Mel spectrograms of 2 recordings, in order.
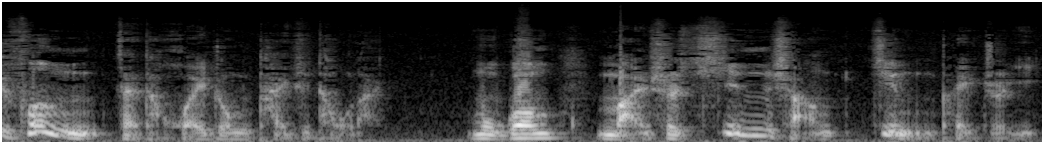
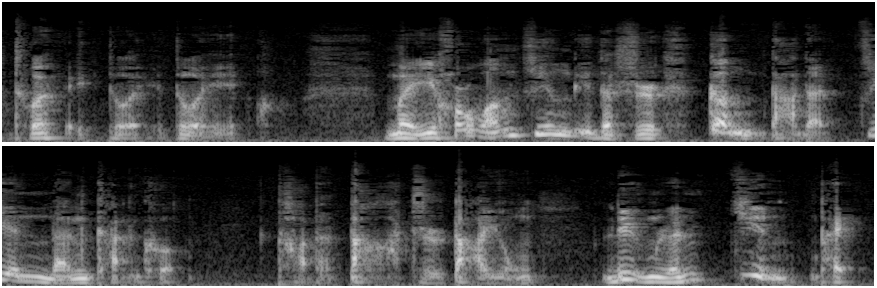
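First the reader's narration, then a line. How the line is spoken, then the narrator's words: Laughing. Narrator (Chinese): 吴承恩笑着说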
